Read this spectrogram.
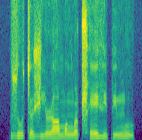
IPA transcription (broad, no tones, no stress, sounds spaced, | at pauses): z u t ɵ ʒ i ɹ ɑ m ɔ ŋ ɔ ʈ͡ʂʰ e vʲ ɘ pʲ ɵ m u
